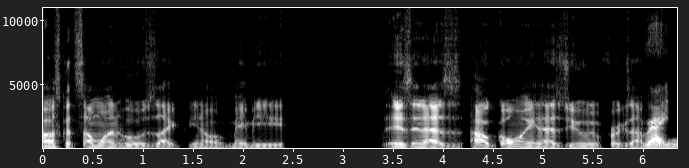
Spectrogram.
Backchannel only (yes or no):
no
